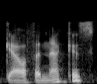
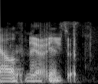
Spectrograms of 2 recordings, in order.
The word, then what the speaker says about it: Galifianakis: Yeah, I will say I also really enjoy Masterminds um, with Zach Galifianak- Galifianakis. that's I think you said it right the first time. – Yeah, okay. Galifianakis.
